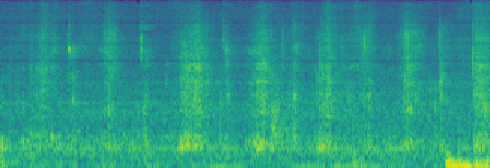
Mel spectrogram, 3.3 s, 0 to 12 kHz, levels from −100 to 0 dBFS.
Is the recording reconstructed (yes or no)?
yes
